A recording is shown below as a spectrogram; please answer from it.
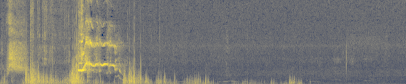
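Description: A toddler's high-pitched excited squeal among shrieks and noisy movement, loud in the first few seconds, then dying away to faint outdoor background.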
